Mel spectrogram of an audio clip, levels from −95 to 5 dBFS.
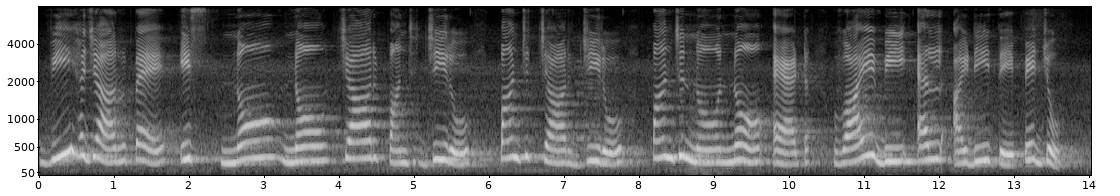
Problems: none marked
